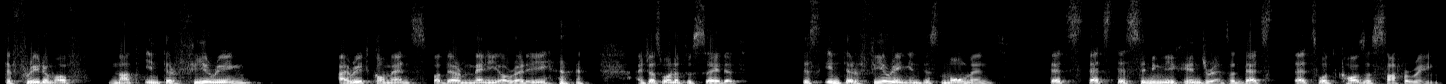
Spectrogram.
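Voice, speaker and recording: Soft-spoken German-accented man musing slowly. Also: mid-range voice, expressive. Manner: slow, musing, repeats phrases, greets viewers. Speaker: spiritual teacher. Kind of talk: live-stream spiritual talk.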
